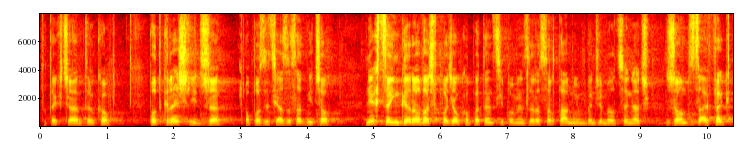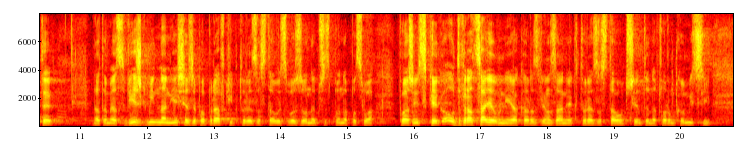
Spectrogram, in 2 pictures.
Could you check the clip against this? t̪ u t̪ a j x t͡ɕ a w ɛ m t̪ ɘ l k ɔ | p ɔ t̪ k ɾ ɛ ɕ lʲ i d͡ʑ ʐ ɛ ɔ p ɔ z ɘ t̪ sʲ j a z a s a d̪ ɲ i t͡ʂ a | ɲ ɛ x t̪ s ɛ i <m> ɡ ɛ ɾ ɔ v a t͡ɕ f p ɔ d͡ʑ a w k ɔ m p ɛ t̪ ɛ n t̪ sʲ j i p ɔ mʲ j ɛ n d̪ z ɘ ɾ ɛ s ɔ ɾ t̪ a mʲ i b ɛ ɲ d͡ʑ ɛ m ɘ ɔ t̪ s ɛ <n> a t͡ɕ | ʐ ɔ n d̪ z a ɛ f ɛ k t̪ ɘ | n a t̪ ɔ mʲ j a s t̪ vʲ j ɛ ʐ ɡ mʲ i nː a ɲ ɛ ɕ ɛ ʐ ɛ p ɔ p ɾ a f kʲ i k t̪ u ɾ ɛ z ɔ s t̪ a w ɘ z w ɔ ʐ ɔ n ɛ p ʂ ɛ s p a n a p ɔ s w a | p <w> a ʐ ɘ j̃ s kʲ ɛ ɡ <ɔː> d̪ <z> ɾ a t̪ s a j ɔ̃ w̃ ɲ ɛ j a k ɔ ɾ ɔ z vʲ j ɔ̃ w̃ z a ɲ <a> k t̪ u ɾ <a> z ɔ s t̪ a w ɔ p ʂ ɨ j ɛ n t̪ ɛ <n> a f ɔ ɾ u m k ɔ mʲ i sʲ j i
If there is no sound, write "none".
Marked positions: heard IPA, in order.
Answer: ŋ, ɲ, w, ɔː, v, ɛ, ɛ, n

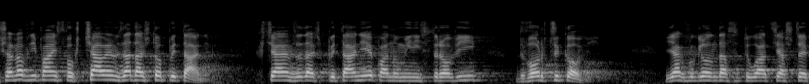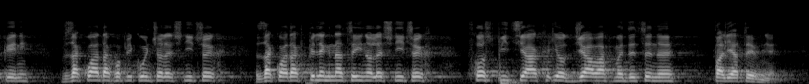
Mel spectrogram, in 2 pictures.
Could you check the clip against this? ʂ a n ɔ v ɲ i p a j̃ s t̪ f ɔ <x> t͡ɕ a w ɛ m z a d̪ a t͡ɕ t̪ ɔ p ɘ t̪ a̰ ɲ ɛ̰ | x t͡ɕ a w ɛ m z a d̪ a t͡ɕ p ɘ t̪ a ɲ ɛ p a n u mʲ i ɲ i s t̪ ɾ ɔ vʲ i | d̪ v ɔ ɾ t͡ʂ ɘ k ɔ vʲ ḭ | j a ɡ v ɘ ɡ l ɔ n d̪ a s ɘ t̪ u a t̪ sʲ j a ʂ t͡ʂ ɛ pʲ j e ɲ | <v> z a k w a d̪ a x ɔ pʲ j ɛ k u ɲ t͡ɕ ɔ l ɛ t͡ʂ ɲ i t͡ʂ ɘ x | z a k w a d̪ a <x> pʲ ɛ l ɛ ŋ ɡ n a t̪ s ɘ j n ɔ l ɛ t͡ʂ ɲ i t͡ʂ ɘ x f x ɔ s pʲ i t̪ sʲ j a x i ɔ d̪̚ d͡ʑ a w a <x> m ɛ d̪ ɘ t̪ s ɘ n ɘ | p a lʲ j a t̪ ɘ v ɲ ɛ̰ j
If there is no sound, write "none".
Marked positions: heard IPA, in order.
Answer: x, v, x, x

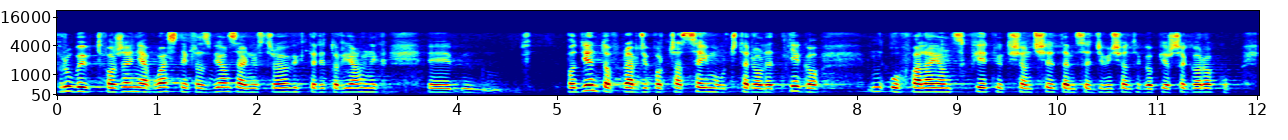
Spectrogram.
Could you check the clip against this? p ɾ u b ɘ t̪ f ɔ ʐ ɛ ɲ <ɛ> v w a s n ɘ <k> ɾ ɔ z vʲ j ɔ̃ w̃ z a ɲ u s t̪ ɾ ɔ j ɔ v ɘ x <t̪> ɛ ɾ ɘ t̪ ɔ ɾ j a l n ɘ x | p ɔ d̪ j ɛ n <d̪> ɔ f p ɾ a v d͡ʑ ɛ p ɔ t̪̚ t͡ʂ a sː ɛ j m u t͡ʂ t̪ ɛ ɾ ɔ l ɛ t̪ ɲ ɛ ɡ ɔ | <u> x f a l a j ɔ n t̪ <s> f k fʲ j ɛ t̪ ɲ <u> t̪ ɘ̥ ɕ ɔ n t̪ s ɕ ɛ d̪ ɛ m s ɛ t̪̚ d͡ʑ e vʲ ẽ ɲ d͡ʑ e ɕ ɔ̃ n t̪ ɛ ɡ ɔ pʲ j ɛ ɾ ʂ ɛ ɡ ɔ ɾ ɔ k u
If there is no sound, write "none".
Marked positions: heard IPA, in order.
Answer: a, x, t̪, t̪, u, s, u

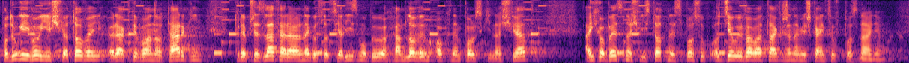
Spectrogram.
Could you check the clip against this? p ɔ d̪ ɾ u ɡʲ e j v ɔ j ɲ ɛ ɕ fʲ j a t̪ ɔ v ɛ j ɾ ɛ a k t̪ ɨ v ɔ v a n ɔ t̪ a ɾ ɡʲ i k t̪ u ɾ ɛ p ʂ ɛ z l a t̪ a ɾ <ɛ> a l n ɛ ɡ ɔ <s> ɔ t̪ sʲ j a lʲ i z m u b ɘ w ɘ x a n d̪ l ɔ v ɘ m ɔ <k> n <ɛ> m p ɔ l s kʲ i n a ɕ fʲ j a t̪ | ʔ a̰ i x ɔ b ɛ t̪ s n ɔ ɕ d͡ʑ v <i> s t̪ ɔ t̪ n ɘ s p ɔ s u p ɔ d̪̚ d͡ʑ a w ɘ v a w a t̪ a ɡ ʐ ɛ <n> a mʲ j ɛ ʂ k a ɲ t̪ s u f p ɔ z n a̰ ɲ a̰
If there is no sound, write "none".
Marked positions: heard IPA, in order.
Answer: ɛ, s, k, ɛ, i, n

